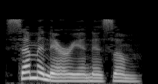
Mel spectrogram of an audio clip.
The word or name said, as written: seminarianism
